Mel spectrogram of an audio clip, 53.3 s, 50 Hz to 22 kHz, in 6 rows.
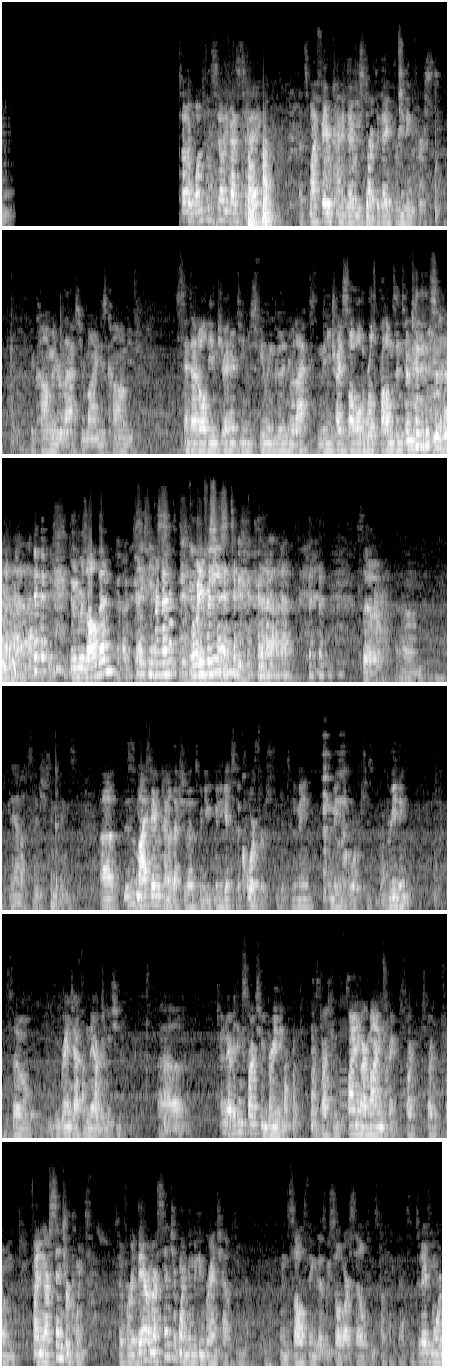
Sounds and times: Speech: 3.5s - 8.8s, 9.4s - 11.6s, 12.4s - 17.8s, 18.6s - 22.8s, 25.0s - 26.2s, 26.8s - 34.9s, 35.7s - 38.1s, 38.7s - 49.4s, 50.0s - 53.3s.

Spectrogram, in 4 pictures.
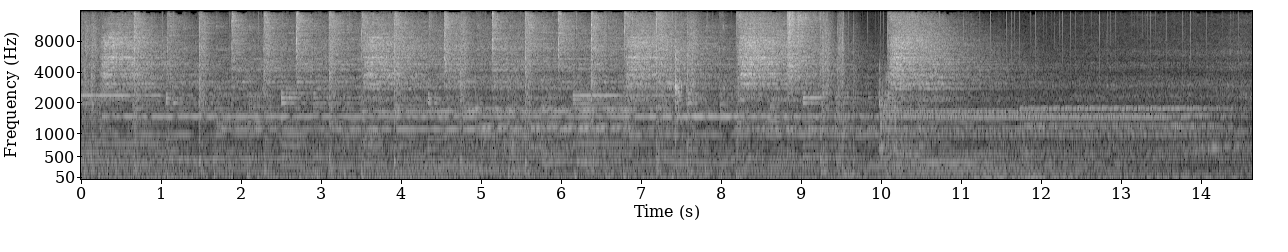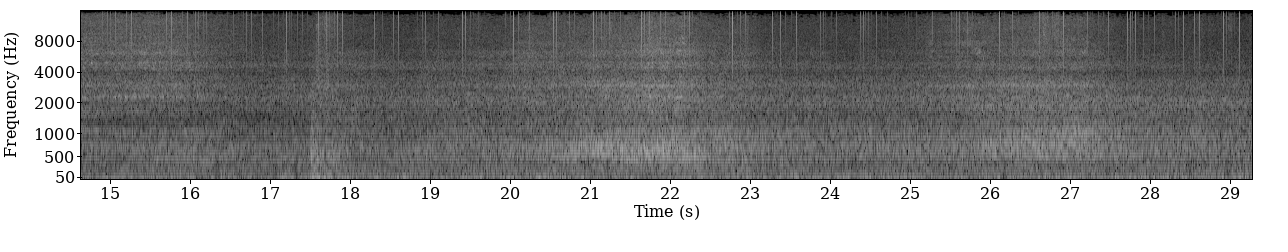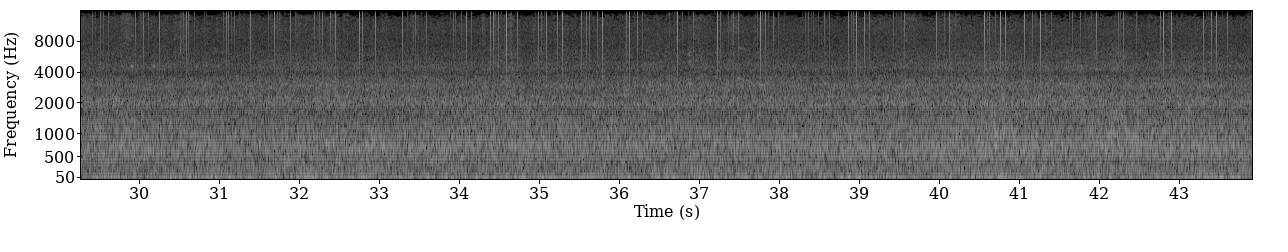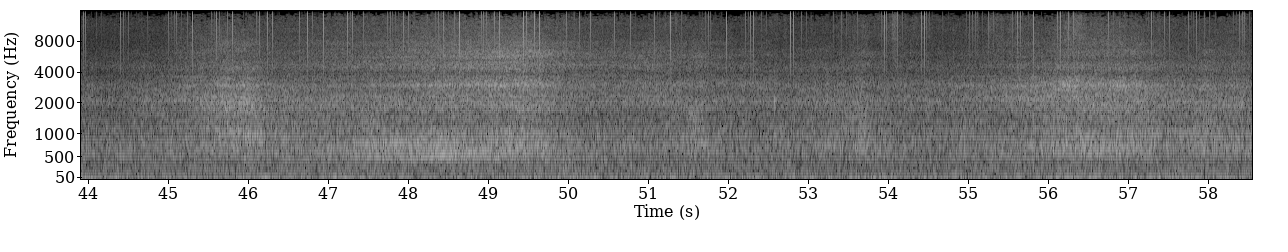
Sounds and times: Music: 0.0s - 14.9s
Car: 0.0s - 58.5s.

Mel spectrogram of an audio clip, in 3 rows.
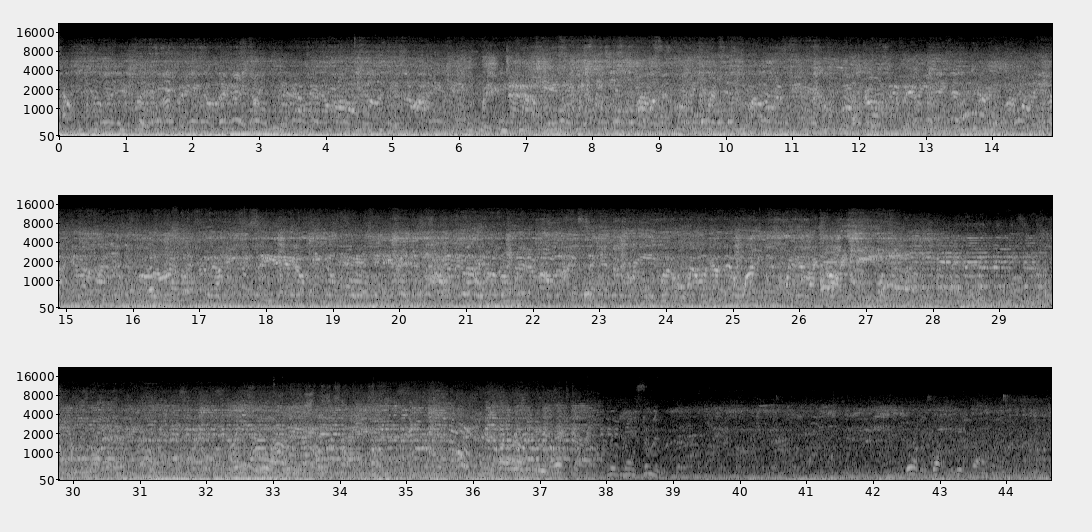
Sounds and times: Music: 0.0s - 44.6s
Speech: 0.0s - 44.6s.

